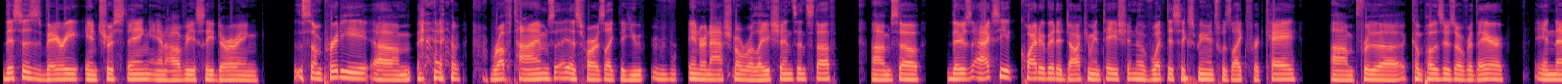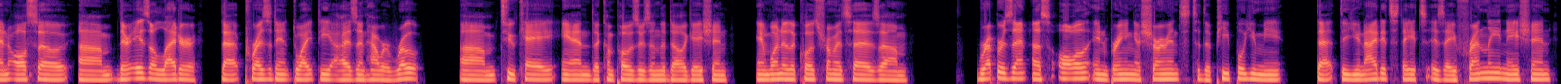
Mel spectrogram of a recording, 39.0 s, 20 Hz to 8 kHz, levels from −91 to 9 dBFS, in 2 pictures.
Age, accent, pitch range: 20-39, American, 130-145 Hz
